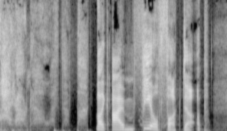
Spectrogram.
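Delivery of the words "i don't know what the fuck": very soft, unvoiced whisper-yell under the breath. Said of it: "So then I start whisper yelling".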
